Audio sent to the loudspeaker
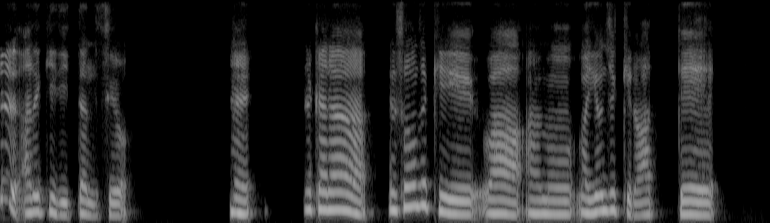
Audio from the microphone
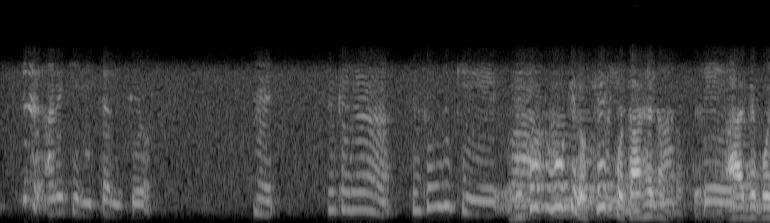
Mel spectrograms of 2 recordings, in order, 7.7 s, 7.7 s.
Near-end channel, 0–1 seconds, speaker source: echo only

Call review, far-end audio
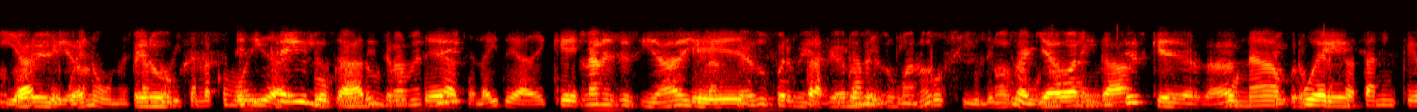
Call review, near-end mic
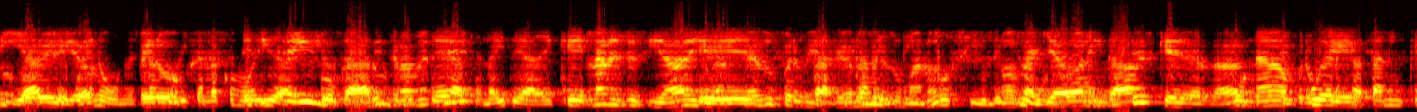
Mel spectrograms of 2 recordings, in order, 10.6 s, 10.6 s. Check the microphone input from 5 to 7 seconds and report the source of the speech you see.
echo only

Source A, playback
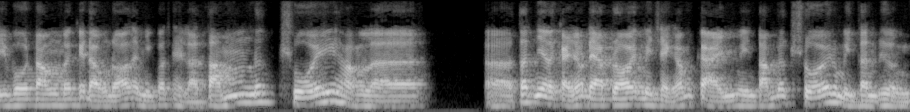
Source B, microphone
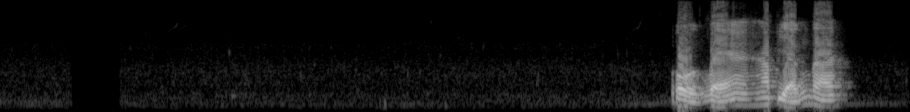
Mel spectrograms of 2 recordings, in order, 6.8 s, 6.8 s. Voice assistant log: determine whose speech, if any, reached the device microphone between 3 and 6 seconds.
user only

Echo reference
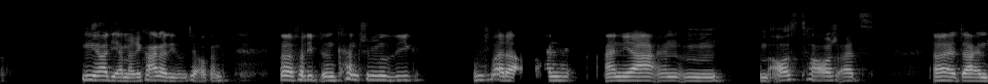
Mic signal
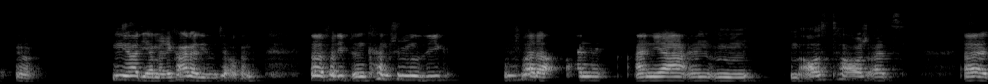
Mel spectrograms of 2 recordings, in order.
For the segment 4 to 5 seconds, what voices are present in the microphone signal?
echo only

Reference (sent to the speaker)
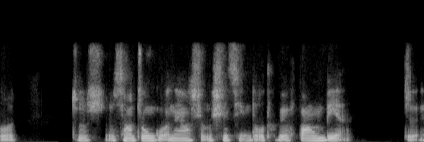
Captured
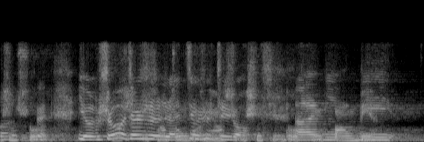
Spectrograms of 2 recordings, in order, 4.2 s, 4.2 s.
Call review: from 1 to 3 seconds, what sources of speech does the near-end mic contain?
both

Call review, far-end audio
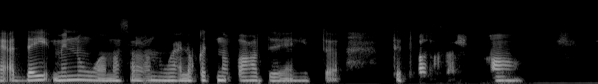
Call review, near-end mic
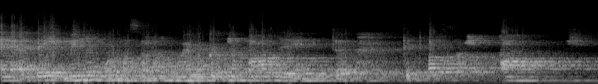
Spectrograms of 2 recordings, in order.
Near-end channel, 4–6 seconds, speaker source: echo only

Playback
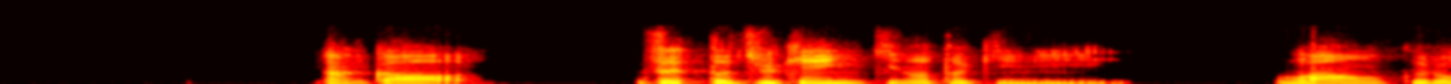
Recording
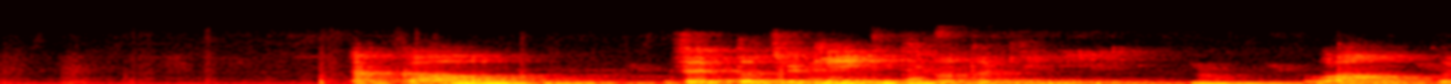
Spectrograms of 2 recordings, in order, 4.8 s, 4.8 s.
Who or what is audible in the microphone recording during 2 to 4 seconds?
both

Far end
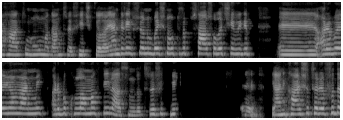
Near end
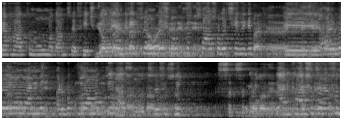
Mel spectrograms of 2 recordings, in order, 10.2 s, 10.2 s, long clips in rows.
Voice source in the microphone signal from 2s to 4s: both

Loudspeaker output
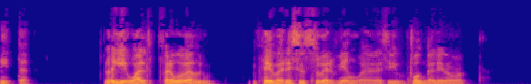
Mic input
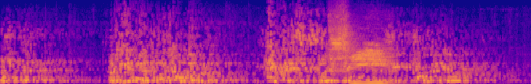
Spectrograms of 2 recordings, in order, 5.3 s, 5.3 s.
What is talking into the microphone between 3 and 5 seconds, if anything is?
both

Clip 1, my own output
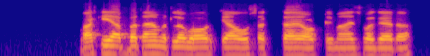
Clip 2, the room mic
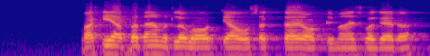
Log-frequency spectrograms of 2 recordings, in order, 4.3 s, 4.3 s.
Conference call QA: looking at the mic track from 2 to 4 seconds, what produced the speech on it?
echo only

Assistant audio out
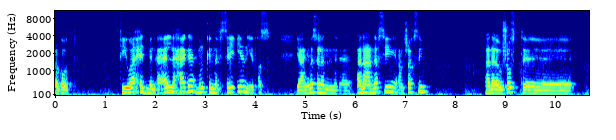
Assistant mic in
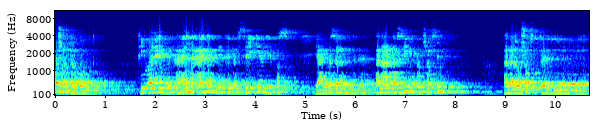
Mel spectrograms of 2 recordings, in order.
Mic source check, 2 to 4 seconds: echo only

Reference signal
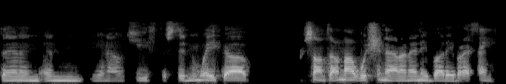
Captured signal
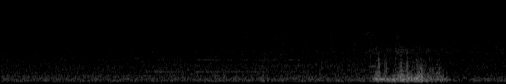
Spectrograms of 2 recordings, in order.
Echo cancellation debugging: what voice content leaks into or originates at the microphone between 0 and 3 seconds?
neither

